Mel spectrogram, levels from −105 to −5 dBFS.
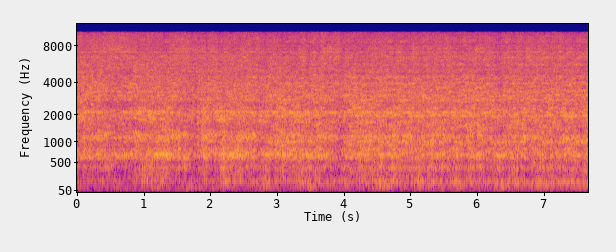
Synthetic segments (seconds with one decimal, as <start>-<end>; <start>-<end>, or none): none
